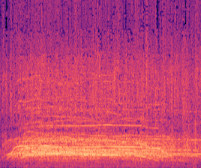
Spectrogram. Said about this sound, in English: Now you got to cheer. Cheer. Now you got to clap your hands and cheer at the same time. Go.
